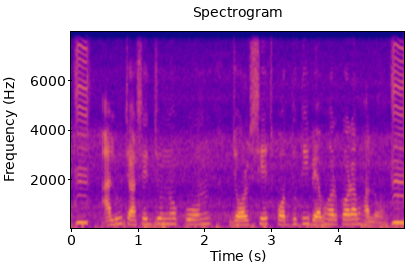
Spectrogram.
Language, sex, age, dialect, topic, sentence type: Bengali, male, 41-45, Standard Colloquial, agriculture, question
